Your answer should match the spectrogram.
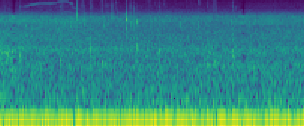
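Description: Steady background hiss with a low, constant hum underneath: the recording's microphone noise floor with no other sound standing out.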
